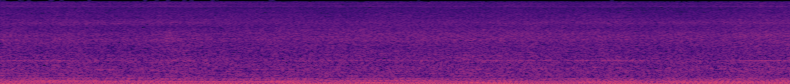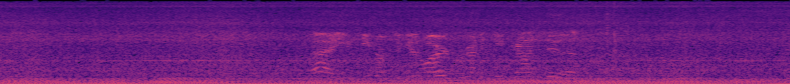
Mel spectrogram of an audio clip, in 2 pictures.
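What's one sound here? A boat engine drones loudly and steadily.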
